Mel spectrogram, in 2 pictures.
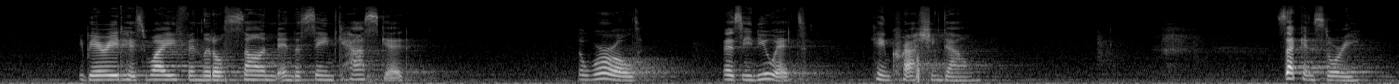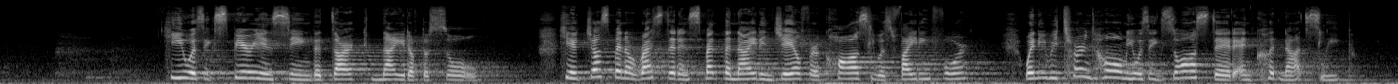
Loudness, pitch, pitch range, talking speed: -20 LUFS, 230 Hz, 205-265 Hz, 130 wpm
